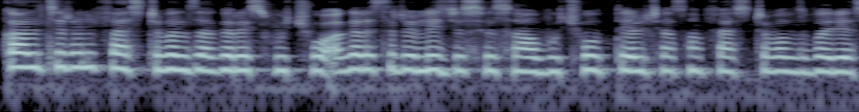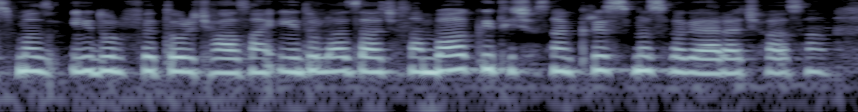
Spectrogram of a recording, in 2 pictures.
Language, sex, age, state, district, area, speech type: Kashmiri, female, 30-45, Jammu and Kashmir, Srinagar, urban, spontaneous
